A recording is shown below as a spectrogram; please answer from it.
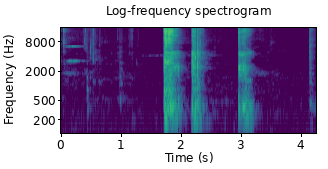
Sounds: Throat clearing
